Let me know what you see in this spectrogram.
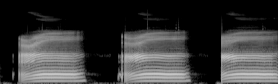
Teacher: Jadi masuk ke hidung suaranya, agak sengau.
